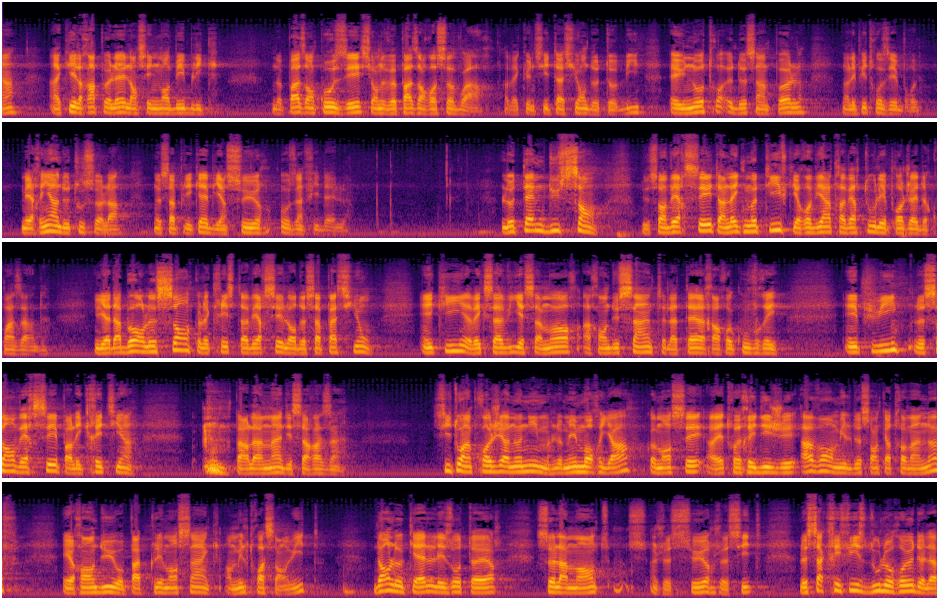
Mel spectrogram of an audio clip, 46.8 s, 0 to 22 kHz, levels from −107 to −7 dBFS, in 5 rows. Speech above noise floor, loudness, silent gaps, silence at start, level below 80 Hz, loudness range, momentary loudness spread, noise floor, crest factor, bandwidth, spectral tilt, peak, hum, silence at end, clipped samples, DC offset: 34 dB; -25 LUFS; none; 0 s; -66 dBFS; 5 LU; 13 LU; -60 dBFS; 22 dB; 15.5 kHz; -3.5 dB/octave; -4 dBFS; none; 0 s; under 0.1%; under 0.1%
